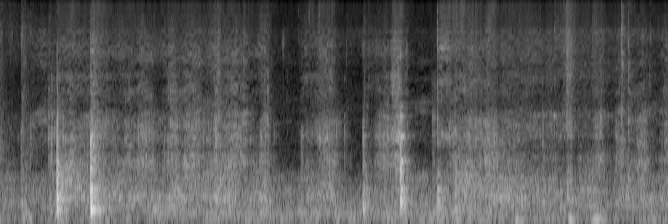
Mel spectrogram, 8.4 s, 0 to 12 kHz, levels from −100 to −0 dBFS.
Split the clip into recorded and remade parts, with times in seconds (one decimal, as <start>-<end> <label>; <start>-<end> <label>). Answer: 0.0-6.6 recorded; 6.6-7.7 remade; 7.7-8.4 recorded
